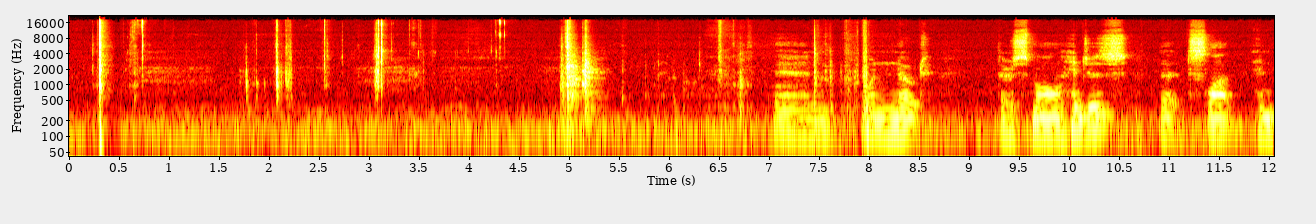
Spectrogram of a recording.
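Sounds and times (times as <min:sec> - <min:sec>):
plastic laptop parts clicking: 0:01.7 - 0:03.6.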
